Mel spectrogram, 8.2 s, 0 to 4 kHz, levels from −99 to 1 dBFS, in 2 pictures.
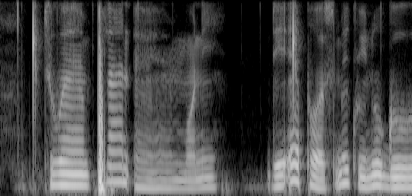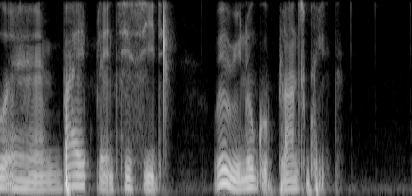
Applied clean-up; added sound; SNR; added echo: none; Finger snapping; 17 dB; none.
